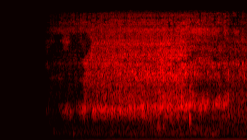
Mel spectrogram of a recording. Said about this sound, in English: No, I'm pouring water in a cup. Pouring water in a cup, eh? Yeah. In a big ceramic cup.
